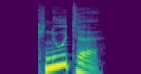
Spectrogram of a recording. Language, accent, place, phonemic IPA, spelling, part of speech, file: German, Germany, Berlin, /ˈknuːtə/, Knute, noun, De-Knute.ogg
- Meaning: knout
